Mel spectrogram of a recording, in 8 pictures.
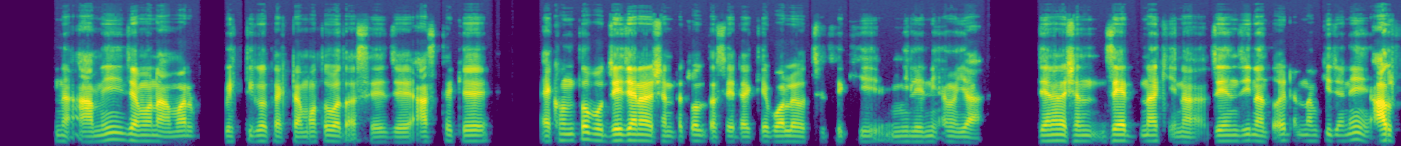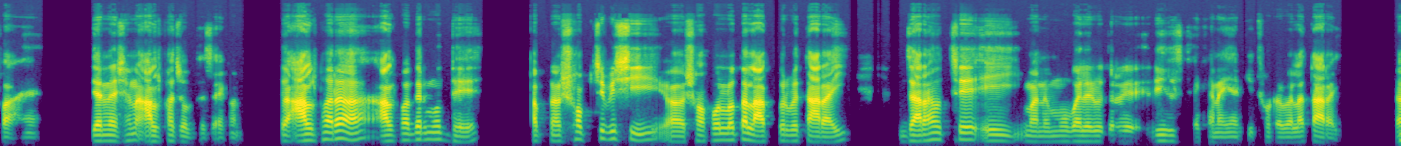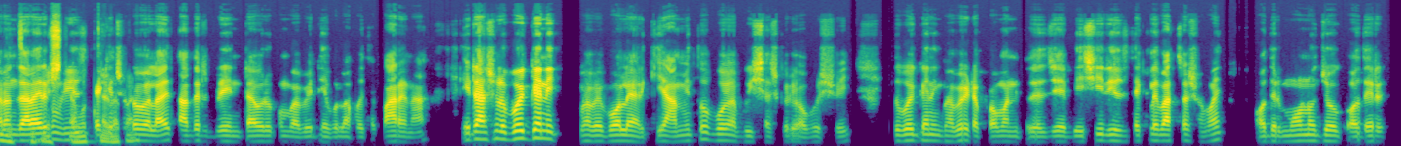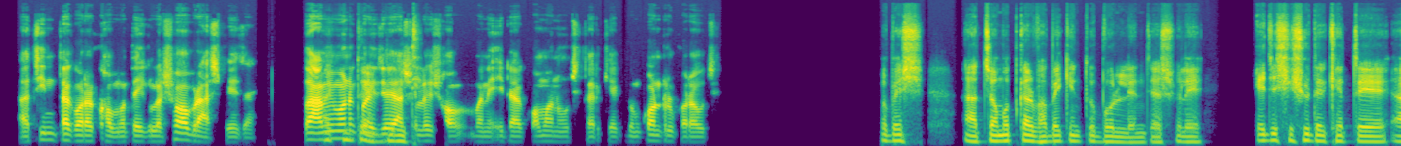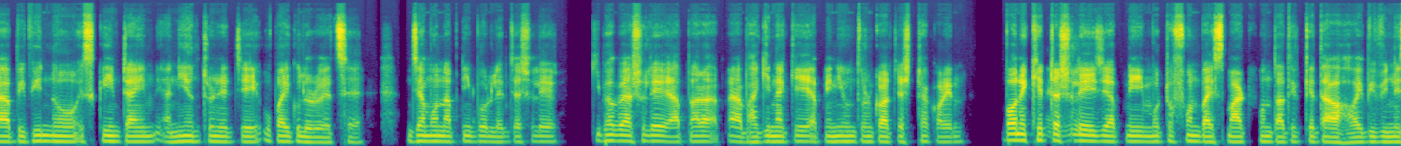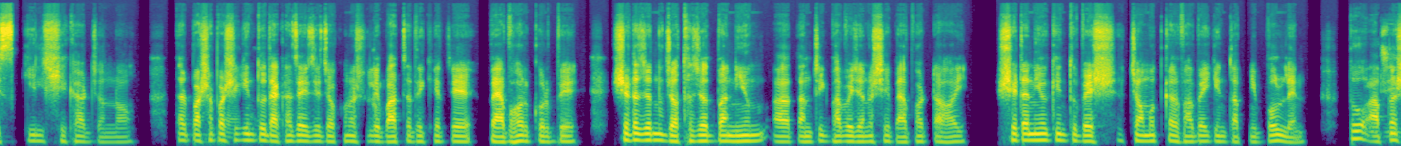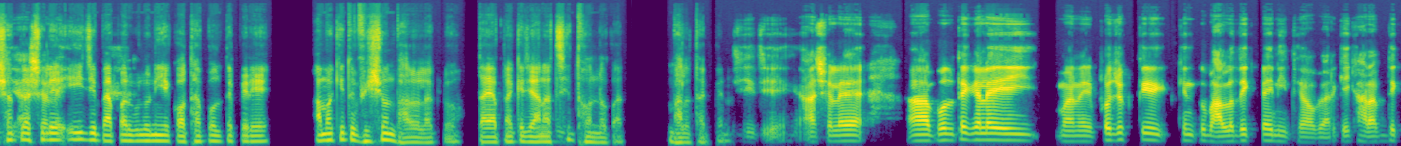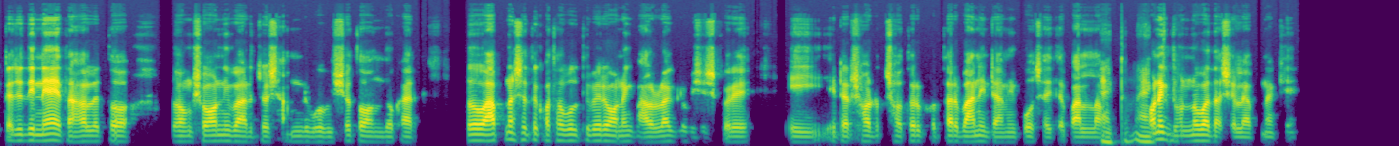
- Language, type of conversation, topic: Bengali, podcast, শিশুদের স্ক্রিন টাইম নিয়ন্ত্রণে সাধারণ কোনো উপায় আছে কি?
- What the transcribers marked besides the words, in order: chuckle; "যথাযথ" said as "যথাযদ"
